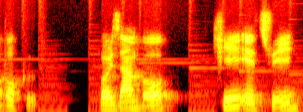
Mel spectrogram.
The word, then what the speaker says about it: 木: Kunyomi is ki, tree. Onyomi is moku or boku.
